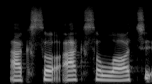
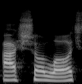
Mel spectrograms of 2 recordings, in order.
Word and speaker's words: axolotl: ela tem então o superpoder da axolotl ou axolotl, tem essas 2 pronúncias, tá pessoal?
